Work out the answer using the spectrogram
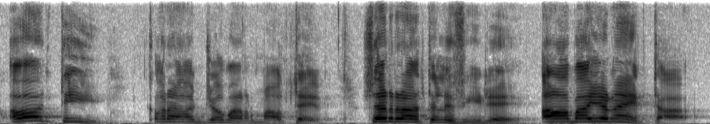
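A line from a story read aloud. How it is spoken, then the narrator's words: General shouting amid battle. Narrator (Italian): nel bollor della mischia si sentiva sempre la voce del generale che gridava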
